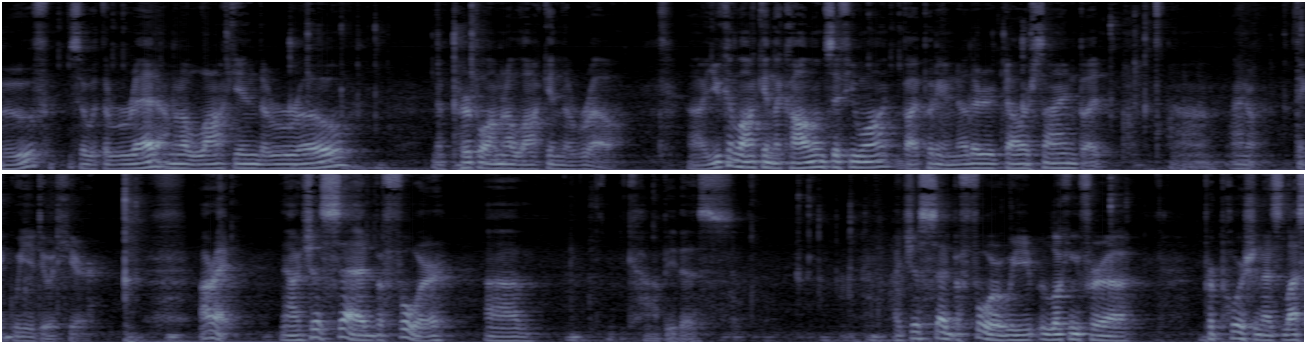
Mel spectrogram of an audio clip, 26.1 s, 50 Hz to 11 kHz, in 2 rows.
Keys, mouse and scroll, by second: 0.5 click, 1.1 click, 2.7 typing, 3.2 Right, 3.4 Right, 3.6 Right, 4.4 typing, 7.1 click, 8.5 click, 8.8 click, 10.1 typing, 11.3 BackSpace, 14.1 Return, 15.2 click, 16.6 click, 16.7 click, 20.4 click, 21.4 ctrl+c, 22.2-23.3 drag, 24.0 Return, 24.8 Right, 25.1 Return.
